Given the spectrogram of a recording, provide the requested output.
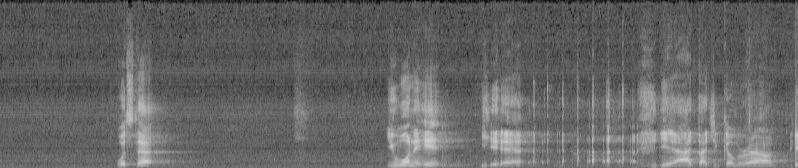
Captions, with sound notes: What's that? You wanna hit? Yeah. [chuckling] Yeah, I thought you'd come around.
